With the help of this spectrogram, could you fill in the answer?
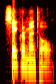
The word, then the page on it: sacramental: American English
